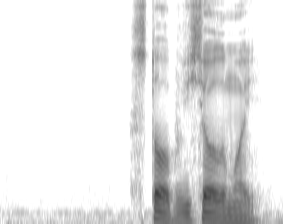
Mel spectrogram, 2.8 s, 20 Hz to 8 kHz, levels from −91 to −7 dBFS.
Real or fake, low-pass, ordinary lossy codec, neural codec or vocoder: real; none; none; none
